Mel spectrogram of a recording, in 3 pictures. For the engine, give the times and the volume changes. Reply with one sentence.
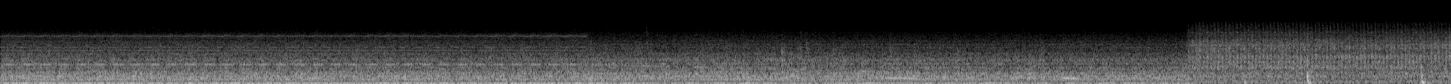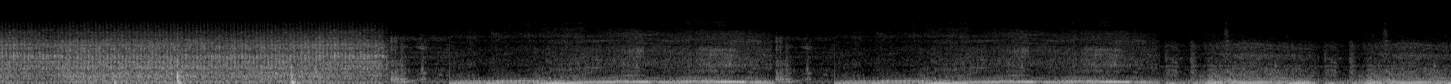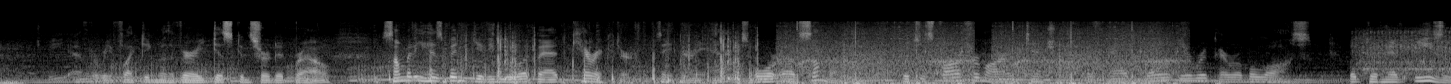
The engine can be heard from 0.0 to 43.4 s, getting quieter.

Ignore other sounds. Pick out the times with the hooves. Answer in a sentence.
The hooves can be heard from 32.6 to 41.0 s.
